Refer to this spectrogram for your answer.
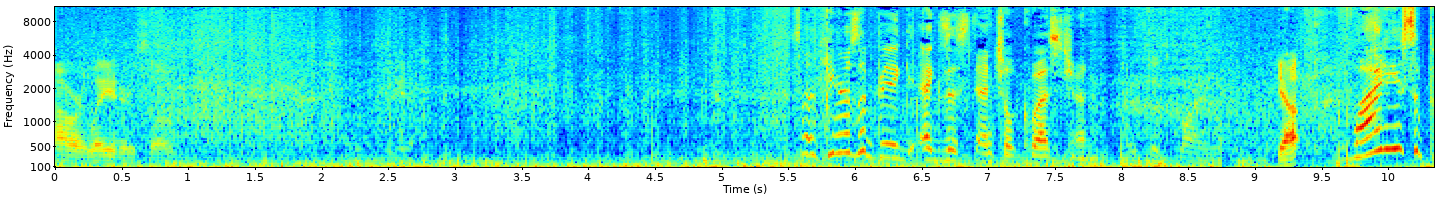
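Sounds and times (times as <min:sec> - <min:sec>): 
west-northwest wind buffeting the microphone outdoors: 0:00.0 - 0:10.3
speech: 0:00.4 - 0:00.9, 0:05.8 - 0:10.3.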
